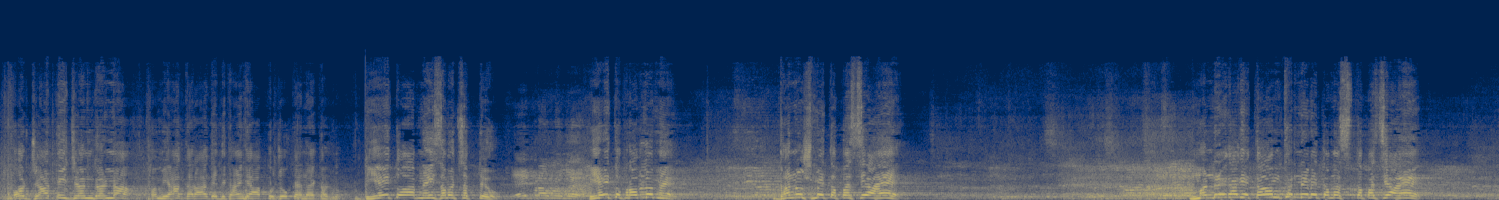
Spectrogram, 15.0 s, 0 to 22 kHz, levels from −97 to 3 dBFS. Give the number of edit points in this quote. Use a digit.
1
